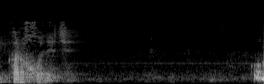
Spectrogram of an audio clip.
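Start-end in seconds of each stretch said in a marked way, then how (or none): 0.1-0.7 barely whispered, soft and low; hushed answer. Retold or imitated. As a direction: let the painful truth out in a whisper. Ali's painful answer to Uthman.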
